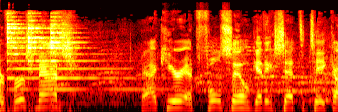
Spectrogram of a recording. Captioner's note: crowd cheering; bell ringing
